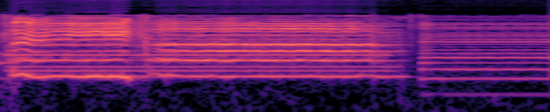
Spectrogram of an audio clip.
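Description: A teenage boy sings loudly and with feeling.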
